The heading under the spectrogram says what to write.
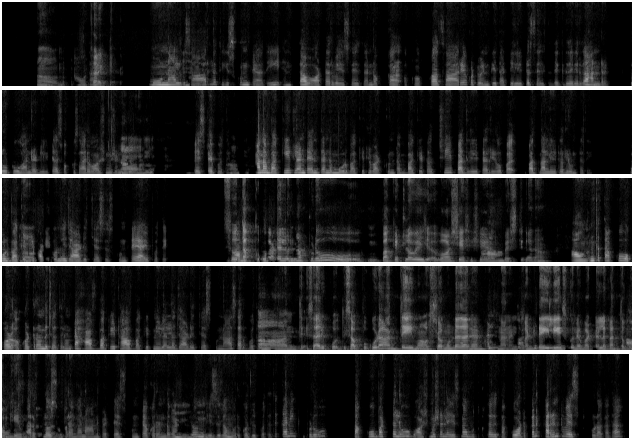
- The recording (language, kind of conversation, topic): Telugu, podcast, మీ ఇంట్లో నీటిని ఎలా ఆదా చేస్తారు?
- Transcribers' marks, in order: static; in English: "వాటర్ వేస్ట్"; in English: "ట్వెంటి థర్టి లీటర్స్"; in English: "హండ్రెడ్ టు టూ హండ్రెడ్ లీటర్స్"; other background noise; in English: "వాషింగ్ మిషన్ ట్రిప్‌కి వేస్ట్"; in English: "సో"; distorted speech; in English: "బకెట్‌లో"; in English: "వాష్"; in English: "బెస్ట్"; unintelligible speech; in English: "హాఫ్ బకెట్, హాఫ్ బకెట్"; in English: "అండ్"; in English: "డైలీ"; in English: "ఈజీగా"; in English: "వాషింగ్ మిషిన్‌లో"; in English: "వాటర్"; in English: "వేస్ట్"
